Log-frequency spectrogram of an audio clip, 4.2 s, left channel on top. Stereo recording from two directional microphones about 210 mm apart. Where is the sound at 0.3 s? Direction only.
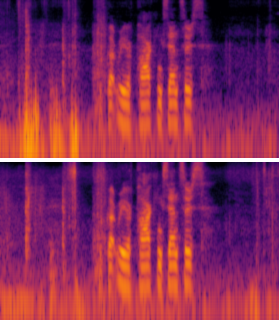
10° left (ahead or behind).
